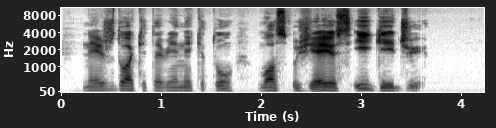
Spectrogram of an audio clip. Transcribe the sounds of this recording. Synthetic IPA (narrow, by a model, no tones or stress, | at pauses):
nʲɛɪʒd̪uɔkʲɪt̪ʲɛʋʲiɛnʲɪkʲɪt̪uː | ʋoːsʊʒʲeːjʊsʲiːɡʲɪd͡ʒʲʊ̰j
